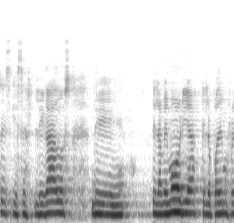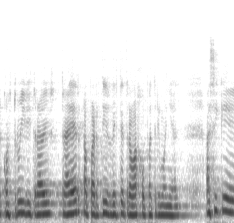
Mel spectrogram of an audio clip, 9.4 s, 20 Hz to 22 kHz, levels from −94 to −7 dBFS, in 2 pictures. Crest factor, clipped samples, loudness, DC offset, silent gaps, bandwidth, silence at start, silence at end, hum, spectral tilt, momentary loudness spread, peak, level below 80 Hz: 18 dB; under 0.1%; -32 LUFS; under 0.1%; none; 6.2 kHz; 0 s; 0 s; none; -10 dB/octave; 11 LU; -14 dBFS; -72 dBFS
